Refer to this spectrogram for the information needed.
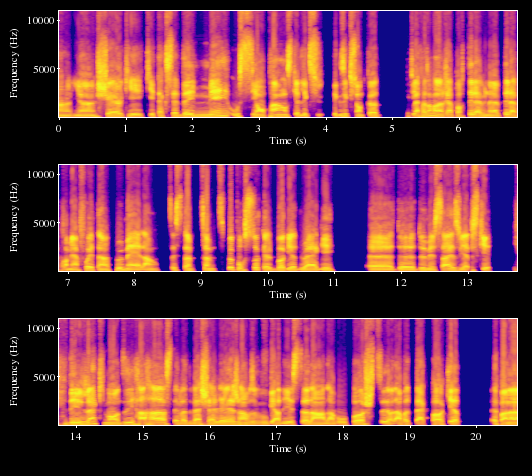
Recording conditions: video call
